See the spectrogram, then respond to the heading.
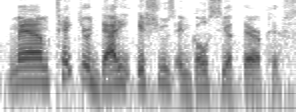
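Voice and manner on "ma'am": usual speaking voice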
